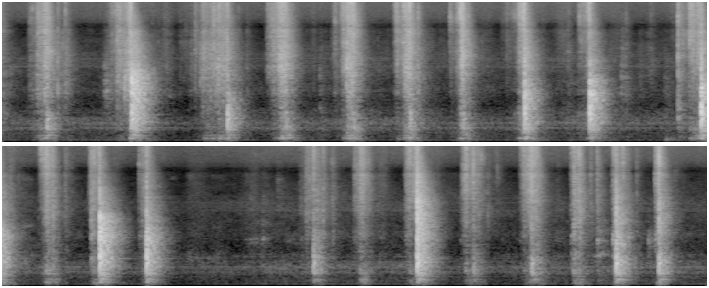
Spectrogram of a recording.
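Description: Repeated knife chops through vegetables on a cutting board, about twenty sharp thuds in a steady rhythm with a short pause midway, close and clear.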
